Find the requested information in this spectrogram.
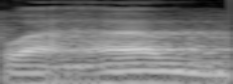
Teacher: Huruf ba sukun di tengah-tengah kata. Jadi membacanya dipantulkan secara ringan. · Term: kol-kolah sugro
